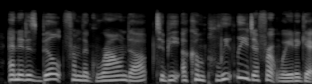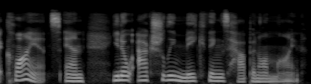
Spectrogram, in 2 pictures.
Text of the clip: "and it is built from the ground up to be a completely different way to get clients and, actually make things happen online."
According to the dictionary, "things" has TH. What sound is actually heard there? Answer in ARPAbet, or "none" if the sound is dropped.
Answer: TH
